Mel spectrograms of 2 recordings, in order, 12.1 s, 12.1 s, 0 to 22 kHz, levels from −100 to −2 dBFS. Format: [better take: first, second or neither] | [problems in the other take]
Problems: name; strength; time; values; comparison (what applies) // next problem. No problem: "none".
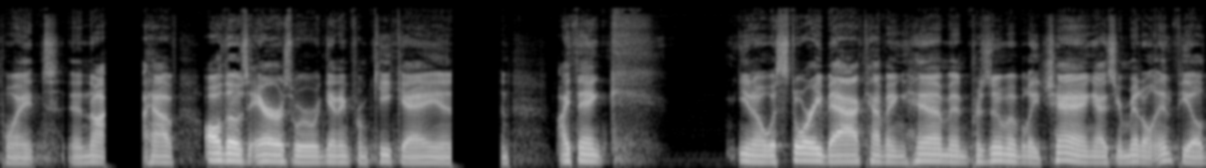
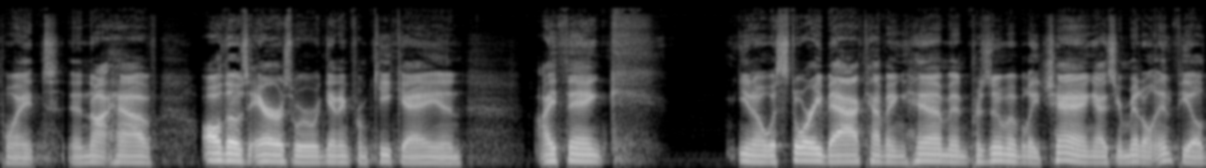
second | audio freezing; at 1 s and at 4.5 s for 0.5 s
